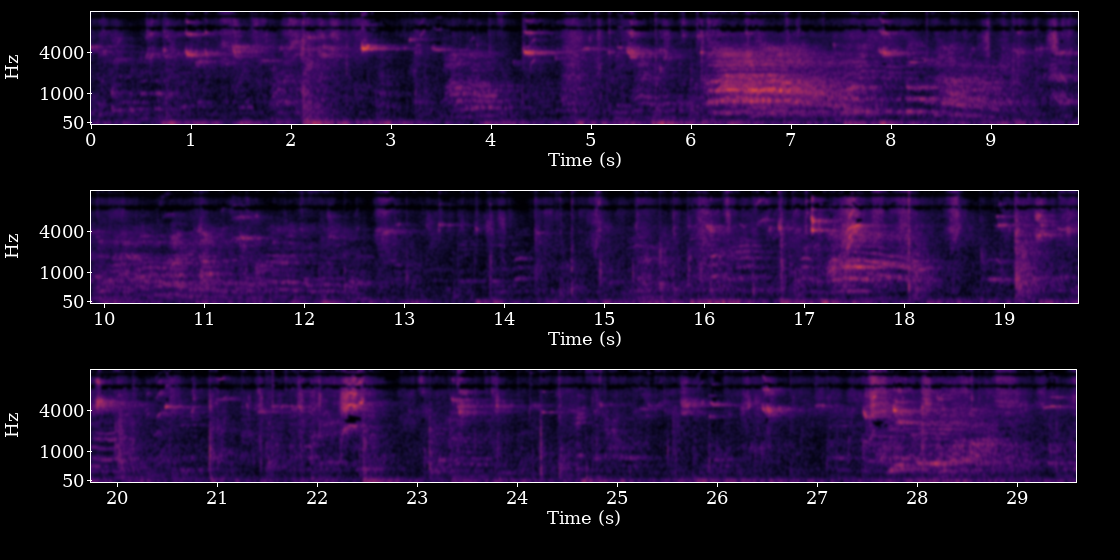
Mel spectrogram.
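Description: Rackets hit a shuttlecock with sharp pops in a large echoing hall.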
